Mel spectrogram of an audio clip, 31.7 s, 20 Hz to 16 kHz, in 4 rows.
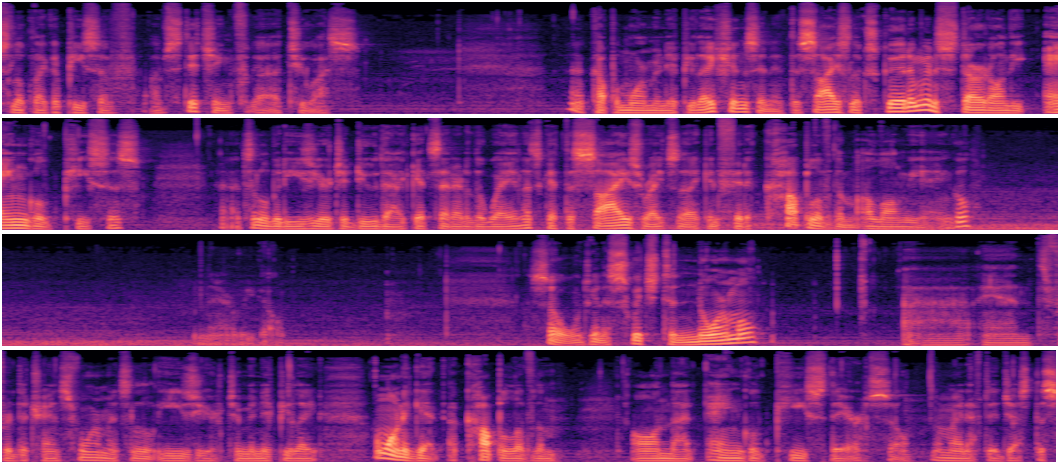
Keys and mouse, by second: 0.3 click, 1.3 shift+s, 1.9 click, 2.5 ctrl+a, 3.9 Tab, 4.7 s, 5.5 a, 6.5 Tab, 7.3 click, 8.6 KP_Decimal, 9.7 ctrl+KP_3, 10.5 Tab, 11.5 a, 12.0 s, 13.3 s, 14.3-16.3 middle drag, 15.5 Tab, 16.3 r, 17.8 click, 18.7 r, 20.6 click, 22.0-23.4 drag, 25.8-26.8 middle drag, 29.2-31.4 drag, 31.5 ctrl+KP_3.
